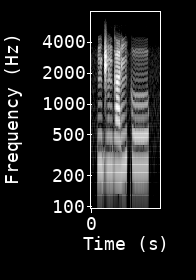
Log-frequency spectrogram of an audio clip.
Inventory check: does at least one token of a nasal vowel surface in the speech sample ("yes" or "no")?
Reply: yes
